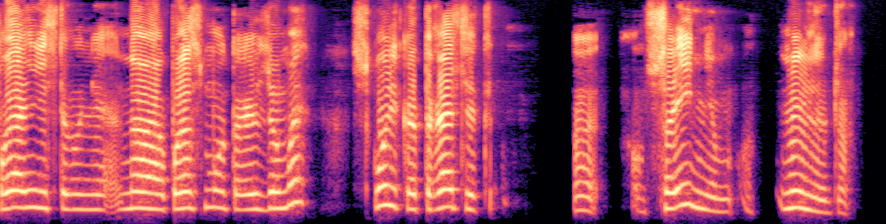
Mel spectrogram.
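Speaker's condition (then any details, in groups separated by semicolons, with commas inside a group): Cerebral palsy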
